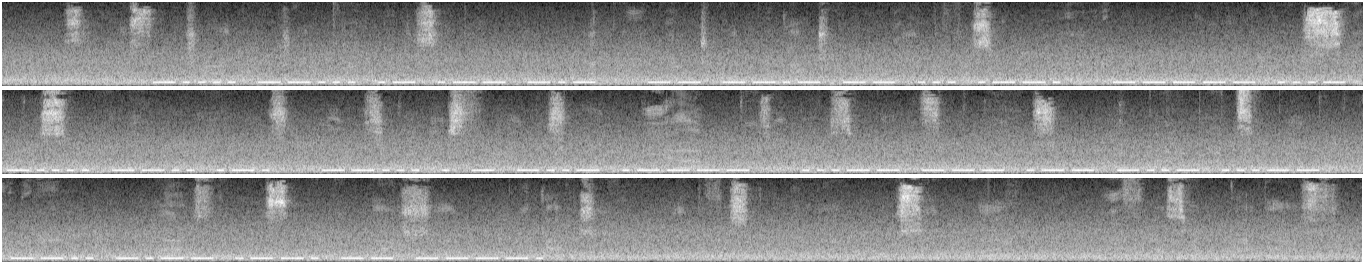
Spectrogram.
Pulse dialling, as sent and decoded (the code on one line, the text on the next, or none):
none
